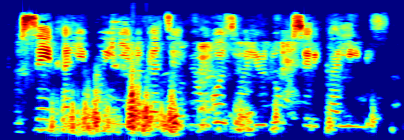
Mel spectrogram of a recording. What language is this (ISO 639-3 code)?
swa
